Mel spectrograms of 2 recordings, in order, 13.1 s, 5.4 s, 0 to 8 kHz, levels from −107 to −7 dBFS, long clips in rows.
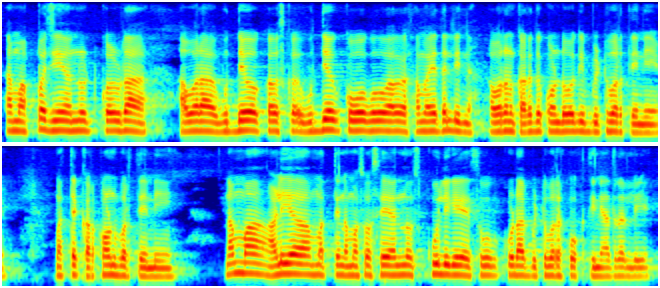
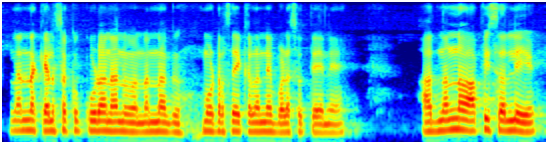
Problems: none marked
